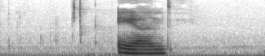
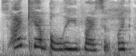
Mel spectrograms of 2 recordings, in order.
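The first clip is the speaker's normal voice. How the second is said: high-pitched indignant outburst; exasperated, voice jumping way up; irritated; 11 semitones higher than usual. Retold or imitated. Woman blaming her sister for telling dad, irritated. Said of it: "I was just so irritated".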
